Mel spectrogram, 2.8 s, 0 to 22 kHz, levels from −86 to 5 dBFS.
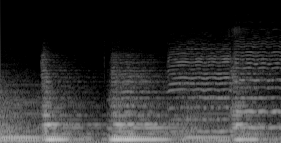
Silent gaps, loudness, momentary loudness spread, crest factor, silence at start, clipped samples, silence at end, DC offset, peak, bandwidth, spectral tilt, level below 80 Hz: none; -28 LUFS; 9 LU; 14 dB; 0 s; under 0.1%; 0 s; 0.5%; -14 dBFS; 6.4 kHz; -8.5 dB/octave; -44 dBFS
